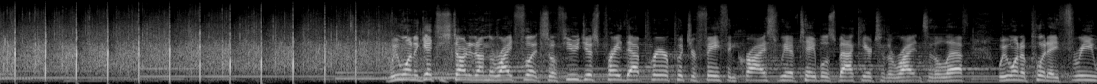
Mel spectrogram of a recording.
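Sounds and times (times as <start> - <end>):
audience applauding: 0.0 - 5.0
speech: 3.9 - 10.9.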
